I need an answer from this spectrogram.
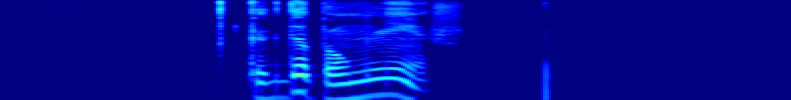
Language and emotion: Russian, angry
